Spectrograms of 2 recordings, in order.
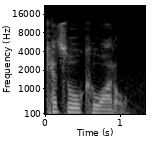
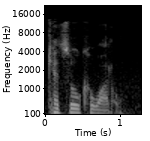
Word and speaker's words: Quetzalcoatl: What I found in my research of pronunciations of it and kind of pretty much what the audiobook pronounces it is Quetzalcoatl. – So they pronounce the O and the A separate? – Yes. Quetzalcoatl.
